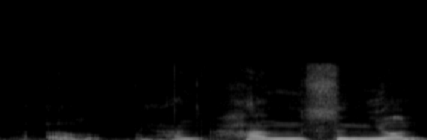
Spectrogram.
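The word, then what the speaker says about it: 한승연: Eddy said that Youngson, Han Youngson. Hang Seung-yeon. Yes. Hang Seung-yeon. You got her name wrong.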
